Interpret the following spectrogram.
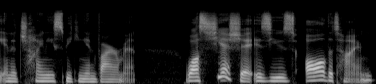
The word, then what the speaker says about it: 谢谢: The first syllable is a sharp, falling fourth tone. Think of a decisive downward chop with your voice. 谢. The second syllable is what we call a neutral tone. That means it's unstressed, it's short, it's light, so it flows 谢谢.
